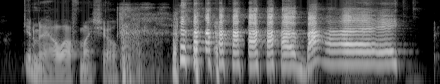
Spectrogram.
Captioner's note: laughing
